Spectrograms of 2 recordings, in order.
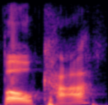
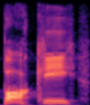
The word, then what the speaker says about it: bokeh: So first of all, it's pronounced bokeh. B-O, bokeh. Not bokey, not bokeh, it's bokeh.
